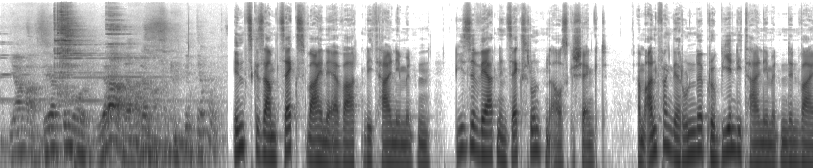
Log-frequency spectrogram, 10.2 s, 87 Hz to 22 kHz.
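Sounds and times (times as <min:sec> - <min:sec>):
group of people chattering and murmuring: 0:00.0 - 0:02.8
wine glasses clinking in a toast at a biblical wine tasting in a parish hall: 0:00.0 - 0:02.8
speech: 0:00.1 - 0:10.1.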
